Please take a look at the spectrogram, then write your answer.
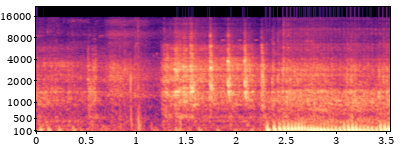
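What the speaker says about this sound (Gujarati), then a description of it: "બાઈક ચાલુ કરીને ચેક તો કરીએ" A motorcycle engine cranks with a few short bursts, then catches and settles into a loud, steady, throbbing idle close by.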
